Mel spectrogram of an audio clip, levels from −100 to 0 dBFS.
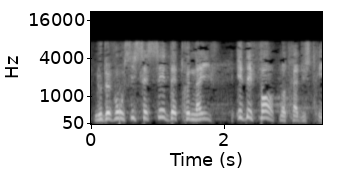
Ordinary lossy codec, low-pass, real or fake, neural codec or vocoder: none; 7.2 kHz; real; none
